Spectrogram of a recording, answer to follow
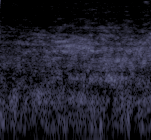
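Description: Faint steady background rumble and hiss, with no clear distinct sound standing out.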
